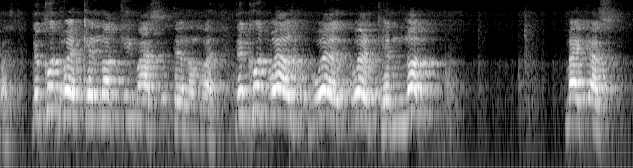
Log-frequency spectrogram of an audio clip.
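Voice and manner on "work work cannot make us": ordinary delivery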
